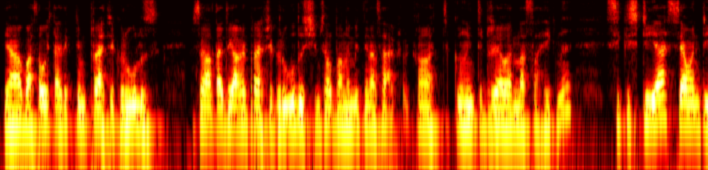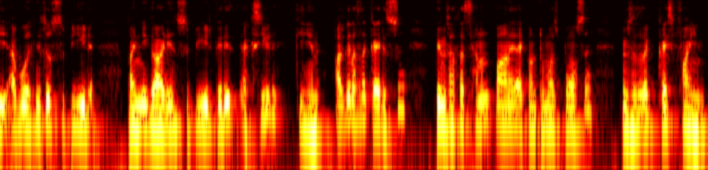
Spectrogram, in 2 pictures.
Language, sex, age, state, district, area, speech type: Kashmiri, male, 30-45, Jammu and Kashmir, Pulwama, rural, spontaneous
